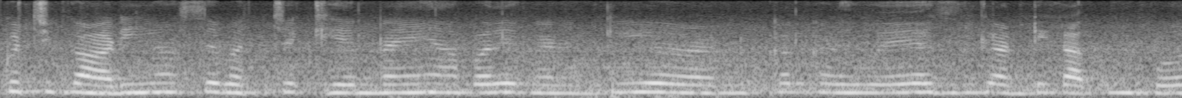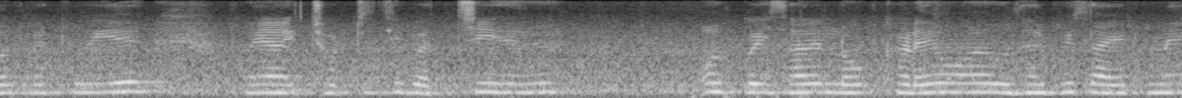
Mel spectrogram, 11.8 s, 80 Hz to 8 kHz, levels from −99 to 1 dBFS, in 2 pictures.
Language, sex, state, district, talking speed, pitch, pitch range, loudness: Hindi, female, Uttar Pradesh, Ghazipur, 235 wpm, 250 Hz, 245-260 Hz, -16 LUFS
